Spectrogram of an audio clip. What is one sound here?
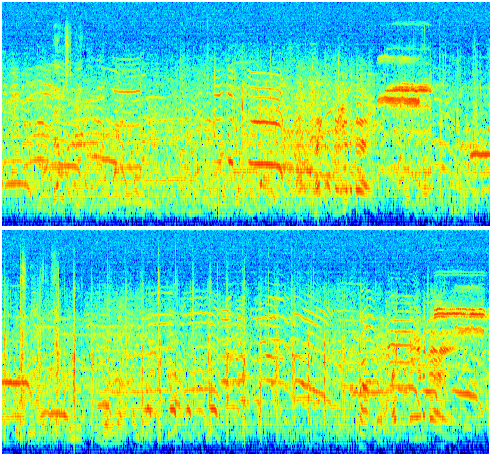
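A crowd of spectators talks and calls out nearby, outdoors.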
